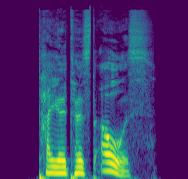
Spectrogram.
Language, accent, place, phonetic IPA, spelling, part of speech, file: German, Germany, Berlin, [ˌtaɪ̯ltəst ˈaʊ̯s], teiltest aus, verb, De-teiltest aus.ogg
- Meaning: inflection of austeilen: 1. second-person singular preterite 2. second-person singular subjunctive II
